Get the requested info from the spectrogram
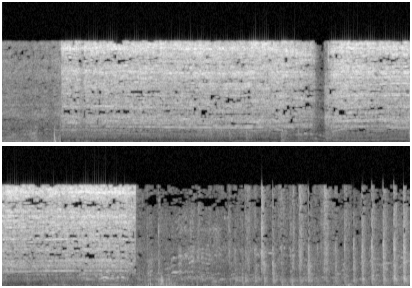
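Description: A sharp click, then a loud steady hiss that cuts out for a moment midway and stops about seven seconds in, followed by a run of quick ticks.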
